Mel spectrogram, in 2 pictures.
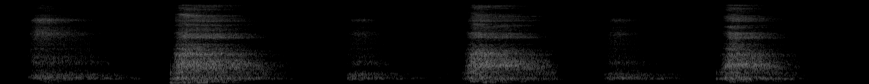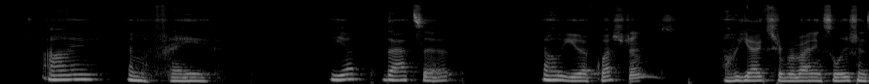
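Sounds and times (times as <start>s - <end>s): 
slow soft human breathing, inhaling and exhaling: 0.3s - 8.2s
speech: 9.2s - 10.9s, 12.0s - 13.4s, 14.1s - 17.3s.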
